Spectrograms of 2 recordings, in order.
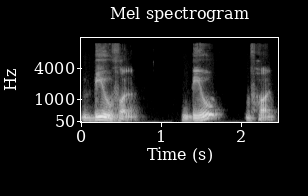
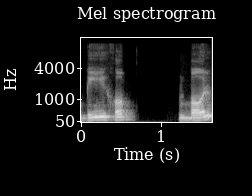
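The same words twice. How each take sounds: First: বিউভল said as biu-vhol; correct pronunciation. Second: বিহব্বল drawn out as bi-hob-bol; very slow syllables in বিহব্বল, double b; mistaken pronunciation. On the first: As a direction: model বিউভল, then split it slowly, biu, vhol. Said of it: "শুদ্ধ উচ্চারণ হচ্ছে". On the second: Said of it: "এটা হচ্ছে ভুল". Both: Shown as a demonstration.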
